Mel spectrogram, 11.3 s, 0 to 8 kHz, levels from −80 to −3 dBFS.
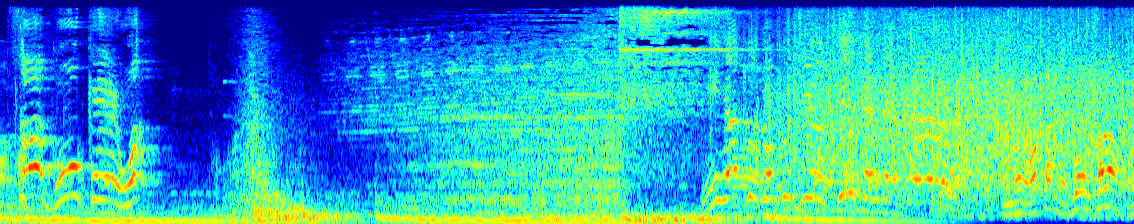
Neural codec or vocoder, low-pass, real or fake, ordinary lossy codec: none; 7.2 kHz; real; none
